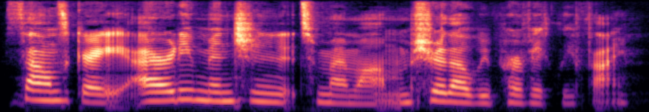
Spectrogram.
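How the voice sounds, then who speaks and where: A woman's voice: medium pitch, fast talker, faint music behind, natural voice. A woman playing a polite, earnest teenage girl in an amateur audio drama, sweet and devout. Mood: friendly.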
